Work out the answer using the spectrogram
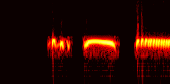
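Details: Spotted dove cooing, played as a loudspeaker lure for wild birds: a short broken double note, a smooth slightly arched coo, then a trembling held coo, all mid-pitched against silence.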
